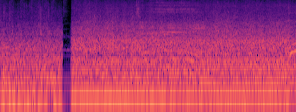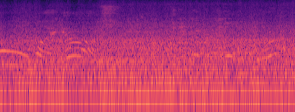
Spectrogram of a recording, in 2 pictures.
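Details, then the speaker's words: Cummins diesel pickup, driving on the road after timing-gear work: wavering whistle rising and falling with boost from one slightly loose clamp on a boost boot, a boost leak that sounds like twin turbos. "i was wondering i'm like what in the heck why is it whistling right over here there was one boot i remember this because it did this to me once in my dually"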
